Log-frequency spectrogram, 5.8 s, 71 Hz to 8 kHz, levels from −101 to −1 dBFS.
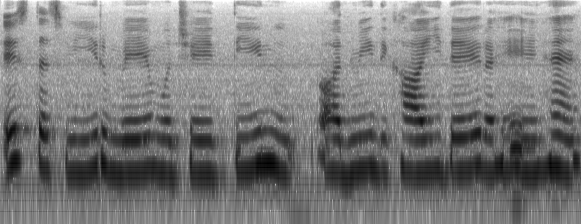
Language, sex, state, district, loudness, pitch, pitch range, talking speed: Hindi, female, Madhya Pradesh, Katni, -16 LUFS, 220 Hz, 210-240 Hz, 105 wpm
